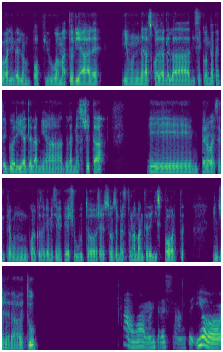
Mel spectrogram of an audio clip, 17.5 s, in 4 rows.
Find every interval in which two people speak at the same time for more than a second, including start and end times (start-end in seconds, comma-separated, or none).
none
